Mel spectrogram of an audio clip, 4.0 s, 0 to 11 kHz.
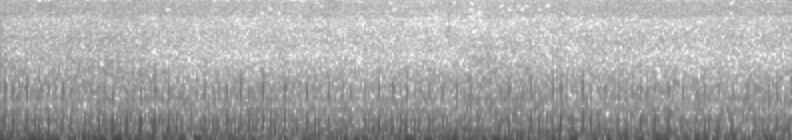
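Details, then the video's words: House cat purring inside a windy cabin, a flat, low, droning rumble with an even level throughout and a wash of wind hiss behind it. "Cat Purring in a Windy Cabin 8 Hours of Blissful Purring"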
